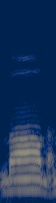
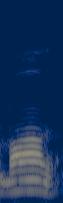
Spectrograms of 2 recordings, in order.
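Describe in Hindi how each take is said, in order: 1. यह अक्षर भारी बोला जाता है, मुँह भरकर। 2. यह अक्षर भारी बोला जाता है, मुँह भरकर।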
